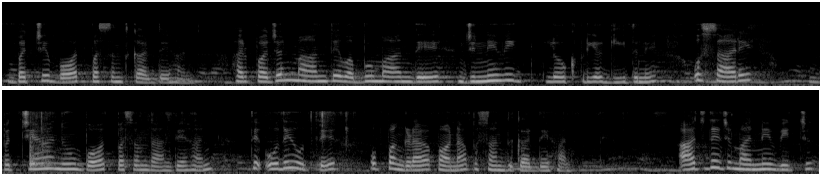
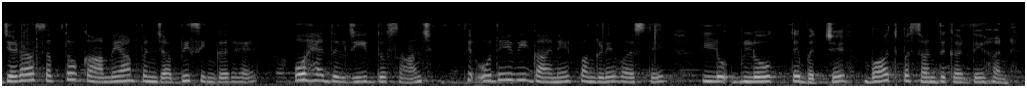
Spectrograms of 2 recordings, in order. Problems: background sounds at intervals, background conversations at intervals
